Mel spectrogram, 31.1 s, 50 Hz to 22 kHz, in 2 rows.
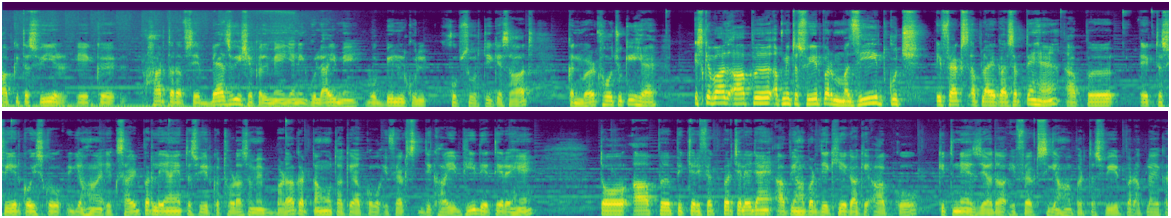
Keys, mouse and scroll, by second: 8.9 click, 14.3-21.8 drag, 24.9 click.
